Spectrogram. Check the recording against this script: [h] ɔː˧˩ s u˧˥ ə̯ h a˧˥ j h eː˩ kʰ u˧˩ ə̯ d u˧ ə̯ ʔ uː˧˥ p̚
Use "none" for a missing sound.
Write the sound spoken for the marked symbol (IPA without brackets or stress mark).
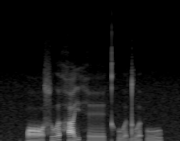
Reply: p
